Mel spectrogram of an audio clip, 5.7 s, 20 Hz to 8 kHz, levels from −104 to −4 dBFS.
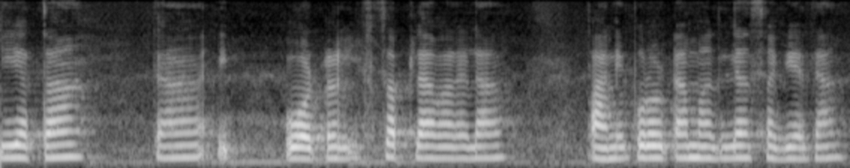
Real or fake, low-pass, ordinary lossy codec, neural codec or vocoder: fake; none; none; codec, 16 kHz, 4 kbps, FunCodec, trained on Chinese and English, 50 frames a second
